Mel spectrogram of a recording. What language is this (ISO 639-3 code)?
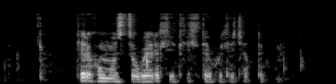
mon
